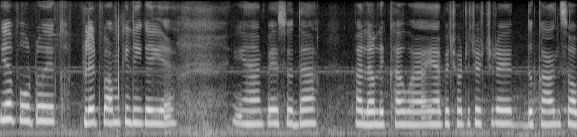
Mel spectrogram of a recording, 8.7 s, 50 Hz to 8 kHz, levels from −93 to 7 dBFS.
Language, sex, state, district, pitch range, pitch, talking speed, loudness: Hindi, female, Chhattisgarh, Sukma, 245-270 Hz, 255 Hz, 165 wpm, -14 LUFS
